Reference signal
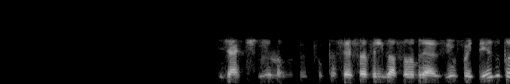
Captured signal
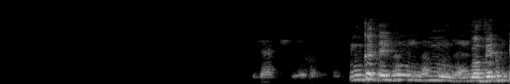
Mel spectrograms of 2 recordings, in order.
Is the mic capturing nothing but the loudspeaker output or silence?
No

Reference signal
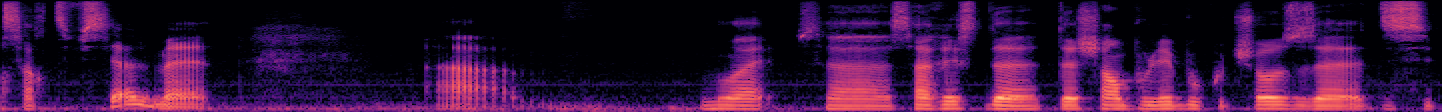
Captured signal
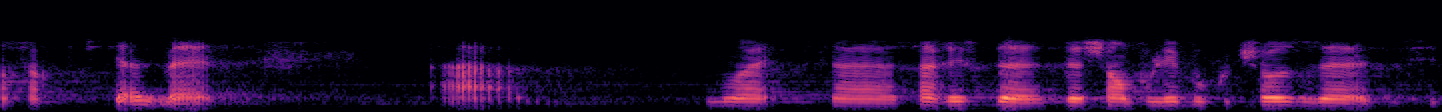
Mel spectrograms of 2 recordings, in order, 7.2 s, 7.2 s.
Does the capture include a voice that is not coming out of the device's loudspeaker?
No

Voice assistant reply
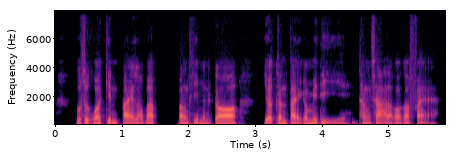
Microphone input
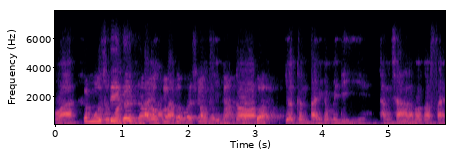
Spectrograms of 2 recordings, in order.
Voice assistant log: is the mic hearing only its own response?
No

